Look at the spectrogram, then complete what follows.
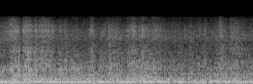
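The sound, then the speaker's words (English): A dense wall of 38 NASCAR Xfinity Series stock car engines starting up together on pit lane at Talladega Superspeedway for the United Rentals 250, a loud, steady, low roar with no break and no voices over it. “The sound we've been waiting for, the NASCAR Xfinity Series machines, 38 strong, come to life on the pit lane soon.”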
